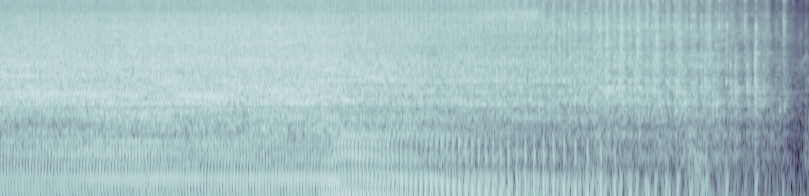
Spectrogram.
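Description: Small portable generator engine running loud and close with a steady buzzing drone, then sputtering and slowing into a pulsing wind-down before stopping near the end.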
